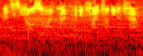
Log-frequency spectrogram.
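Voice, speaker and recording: An actor playing a quarian marine commander cut off by the enemy, reporting in terse, half-whispered military talk over a crackling sci-fi radio link. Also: male voice, very fast. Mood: tense. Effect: crackly sci-fi radio transmission. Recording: very noisy, hissing radio comm.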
